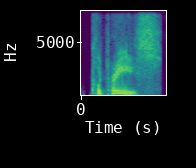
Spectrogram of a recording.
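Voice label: "caprice", American English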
